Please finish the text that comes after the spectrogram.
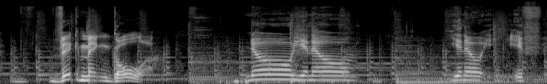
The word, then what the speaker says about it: Vic Mignogna: Because today alone, I've heard like 4 different pronunciations. I'm like, I hear him say he's Vic Mignogna.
